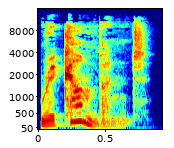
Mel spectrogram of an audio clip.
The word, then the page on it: recumbent: British English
